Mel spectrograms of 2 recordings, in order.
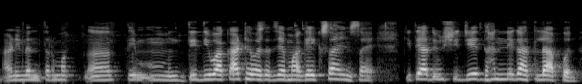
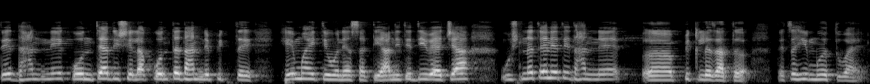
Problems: constant background noise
